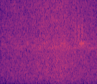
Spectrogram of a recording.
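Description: A faint, continuous rush of falling water from behind a waterfall in the video game Outer Wilds hisses evenly, with no other sounds over it.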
